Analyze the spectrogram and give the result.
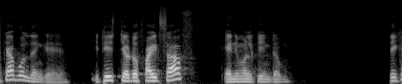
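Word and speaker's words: Pteridophyta: बोल देंगे, इट इज टेडोफाइट्स of animal kingdom. ठीक है, तो नहीं कुछ, हाँ पी साइलेंट होता है, टेडोफाइटा में पी क्या होता है, साइलेंट होता है।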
